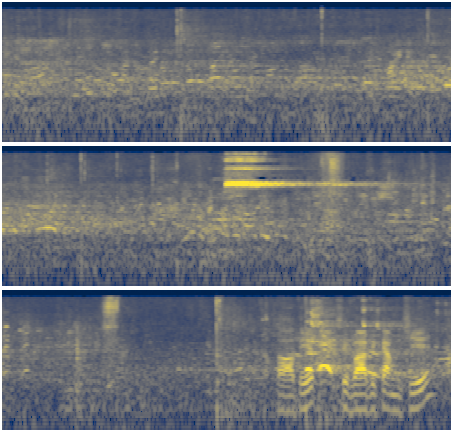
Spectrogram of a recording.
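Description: A large crowd murmurs and chatters in a big echoing hall.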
